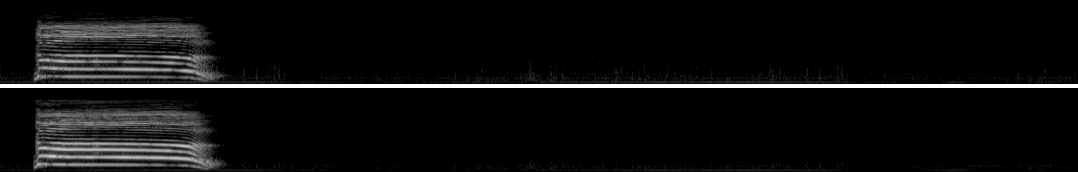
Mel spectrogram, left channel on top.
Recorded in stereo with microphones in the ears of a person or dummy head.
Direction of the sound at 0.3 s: 30° right (ahead or behind).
